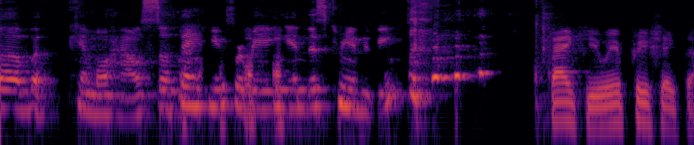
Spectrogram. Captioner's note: chuckles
